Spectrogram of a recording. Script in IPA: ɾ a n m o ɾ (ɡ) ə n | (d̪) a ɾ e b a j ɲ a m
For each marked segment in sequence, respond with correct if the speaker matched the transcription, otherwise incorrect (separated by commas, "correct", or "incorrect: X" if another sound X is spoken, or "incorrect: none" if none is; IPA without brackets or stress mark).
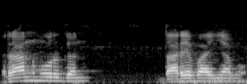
correct, correct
